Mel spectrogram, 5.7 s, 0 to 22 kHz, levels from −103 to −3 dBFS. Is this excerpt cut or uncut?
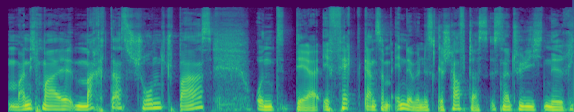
uncut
